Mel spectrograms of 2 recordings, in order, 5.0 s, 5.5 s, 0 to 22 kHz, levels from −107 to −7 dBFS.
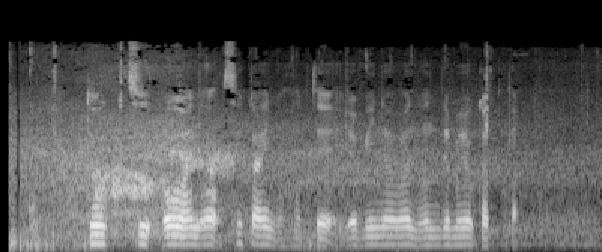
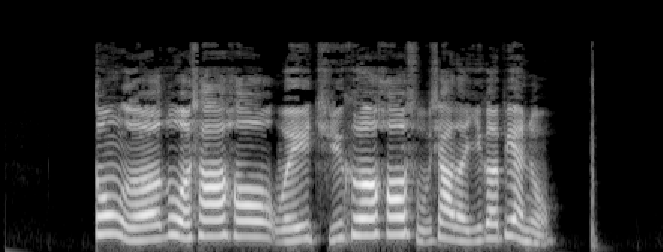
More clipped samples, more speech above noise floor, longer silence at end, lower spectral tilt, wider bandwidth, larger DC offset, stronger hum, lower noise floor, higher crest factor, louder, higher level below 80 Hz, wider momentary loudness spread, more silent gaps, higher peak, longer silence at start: neither; second, 26 dB vs over 69 dB; second, 0.7 s vs 0.95 s; about the same, -5 dB/octave vs -5 dB/octave; about the same, 11.5 kHz vs 11 kHz; neither; neither; second, -50 dBFS vs under -90 dBFS; about the same, 20 dB vs 18 dB; second, -24 LUFS vs -21 LUFS; first, -60 dBFS vs -74 dBFS; first, 17 LU vs 10 LU; neither; about the same, -4 dBFS vs -6 dBFS; second, 0.05 s vs 0.8 s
